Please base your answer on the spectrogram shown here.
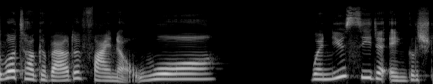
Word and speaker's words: uo: and o sounds say it's close to the british english word war say your lips are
